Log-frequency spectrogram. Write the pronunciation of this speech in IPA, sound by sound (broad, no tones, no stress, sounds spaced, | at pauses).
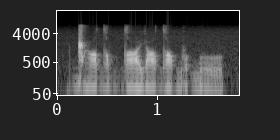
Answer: ɡ͡ǁ ɵ ə̯ dˤ ɨ b dˤ e j e dˤ ʉ b o ɠ u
